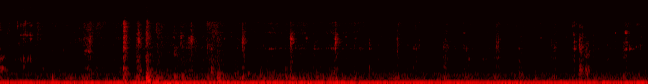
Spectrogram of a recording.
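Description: Near silence: faint, scattered small clicks of a mouthful of chip being chewed, denser in the first couple of seconds, over a steady low hum.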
